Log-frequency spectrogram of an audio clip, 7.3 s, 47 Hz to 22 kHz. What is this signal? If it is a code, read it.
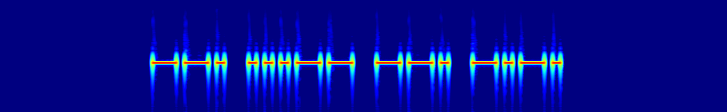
Morse code, heard as a keyed tone, about 15 wpm, 700 Hz. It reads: G3GC
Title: DXCC-100 Call Signs - 4 Characters - Repeated 2x - 15wpm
